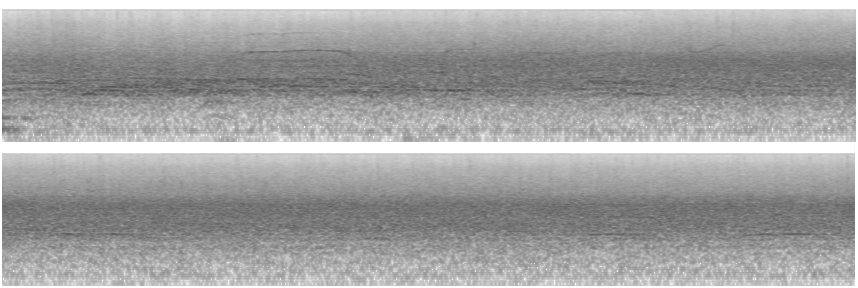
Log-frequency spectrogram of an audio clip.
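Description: Concert audience applauding steadily. The applause breaks out as the last sung chord of the song cuts off at the start.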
